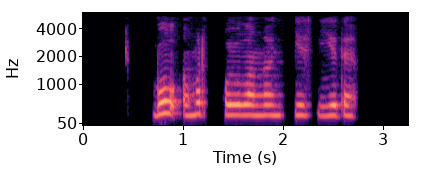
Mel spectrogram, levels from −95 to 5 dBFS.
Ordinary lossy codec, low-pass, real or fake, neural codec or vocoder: MP3, 48 kbps; 5.4 kHz; real; none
